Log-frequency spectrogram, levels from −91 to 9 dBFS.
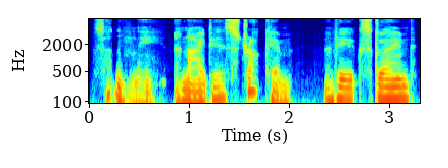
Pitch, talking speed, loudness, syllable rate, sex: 100 Hz, 145 wpm, -18 LUFS, 4.6 syllables/s, male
